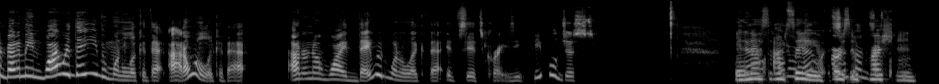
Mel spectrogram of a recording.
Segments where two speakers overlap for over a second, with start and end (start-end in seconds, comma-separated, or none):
7.3-8.9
